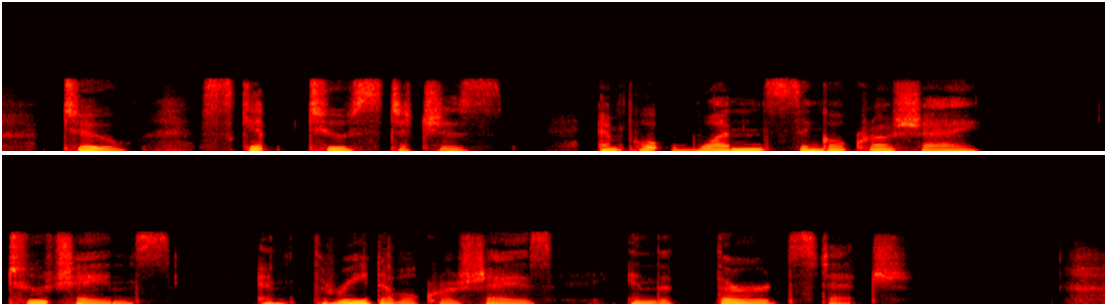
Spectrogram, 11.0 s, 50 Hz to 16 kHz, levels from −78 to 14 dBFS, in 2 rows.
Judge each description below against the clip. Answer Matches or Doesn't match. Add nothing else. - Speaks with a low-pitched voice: Doesn't match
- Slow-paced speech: Matches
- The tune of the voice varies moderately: Doesn't match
